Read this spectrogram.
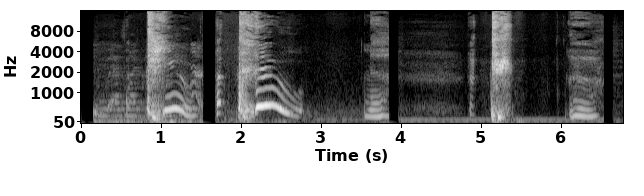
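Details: Repeated sneezing from a year-long sneeze collection: several sharp, explosive sneezes, some with a voiced drawn-in breath before, separated by short pauses, over a steady low hum.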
